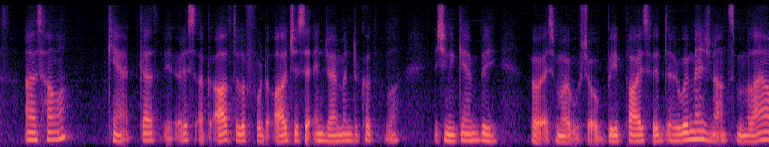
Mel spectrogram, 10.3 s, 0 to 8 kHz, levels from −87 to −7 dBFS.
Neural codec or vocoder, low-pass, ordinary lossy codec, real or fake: codec, 16 kHz, 0.2 kbps, FocalCodec; 7.2 kHz; none; fake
